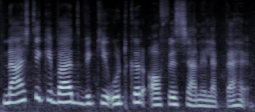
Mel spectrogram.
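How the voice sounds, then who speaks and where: A woman's voice: medium pitch, sing-song, moderate pace, a little mellow. A woman reading out scripted story narration as a storyteller.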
